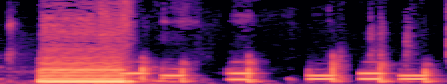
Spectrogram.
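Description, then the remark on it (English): A phone's electronic tones as an incoming call arrives during a Zoom call and is declined: a short buzzy ringing burst, then a rapid run of about five dual-tone dialing beeps, clear with no voices. “Dolores is calling me right now. So I'm declining on her.”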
